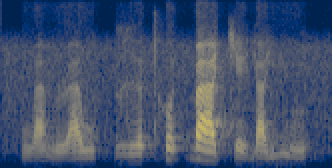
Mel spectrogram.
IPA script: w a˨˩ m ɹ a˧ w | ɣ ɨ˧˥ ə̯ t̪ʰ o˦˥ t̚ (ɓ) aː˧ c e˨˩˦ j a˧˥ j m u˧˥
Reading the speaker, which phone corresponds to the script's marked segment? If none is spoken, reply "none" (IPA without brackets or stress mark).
ɓ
